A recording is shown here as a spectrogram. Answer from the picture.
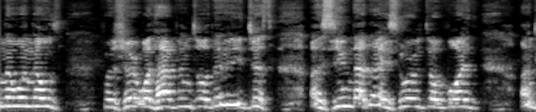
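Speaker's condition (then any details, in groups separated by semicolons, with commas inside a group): Traumatic brain injury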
